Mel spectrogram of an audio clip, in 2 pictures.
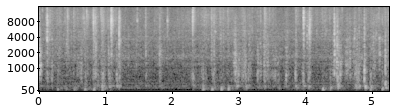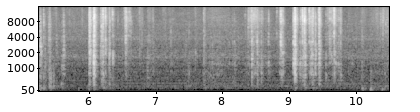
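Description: Household tidying noises: objects being picked up, moved about and set down, with rustles and a string of light knocks and clatters. The sharpest knocks come about six seconds in and in a cluster around nine seconds.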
